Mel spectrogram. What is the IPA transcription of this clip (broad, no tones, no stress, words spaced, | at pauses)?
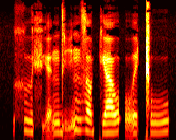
xɯfʲɛ̰ndḭnzʌ kʲao̯ʔo̰e̯ ǁu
